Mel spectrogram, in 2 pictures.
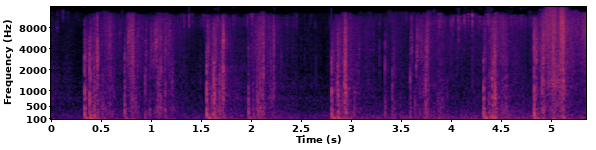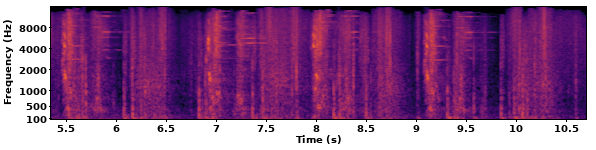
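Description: A game character's footsteps and landings thud in quick bursts.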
